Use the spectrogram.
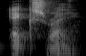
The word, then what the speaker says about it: X-ray: em I know that it's pronounced X so last week I didn't have an x-ray that's a good week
